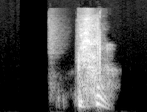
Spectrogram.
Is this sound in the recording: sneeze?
yes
